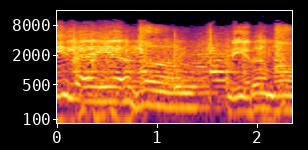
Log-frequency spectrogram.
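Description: Indian film soundtrack music: a held melody line that glides between notes over steady accompaniment.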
